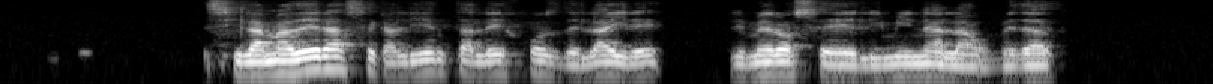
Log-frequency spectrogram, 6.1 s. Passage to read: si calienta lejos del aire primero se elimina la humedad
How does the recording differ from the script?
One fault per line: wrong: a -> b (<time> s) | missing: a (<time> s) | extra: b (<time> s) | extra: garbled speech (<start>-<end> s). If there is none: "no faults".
extra: la madera se (1.2 s)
